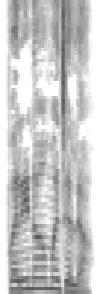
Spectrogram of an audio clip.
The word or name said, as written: ಪರಿಣಾಮಜಲ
